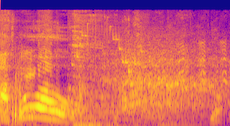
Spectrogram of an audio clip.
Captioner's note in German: Lachen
